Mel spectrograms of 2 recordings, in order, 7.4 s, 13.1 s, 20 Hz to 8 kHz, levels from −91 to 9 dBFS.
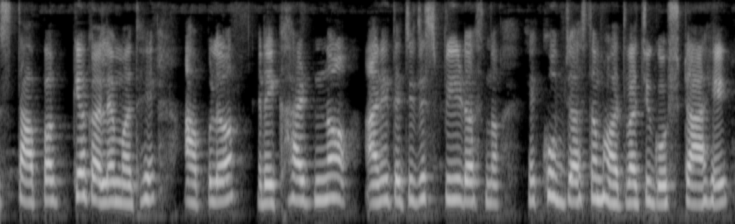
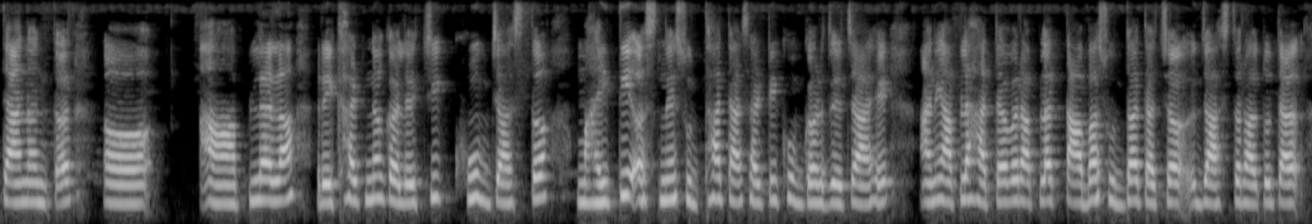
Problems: none marked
